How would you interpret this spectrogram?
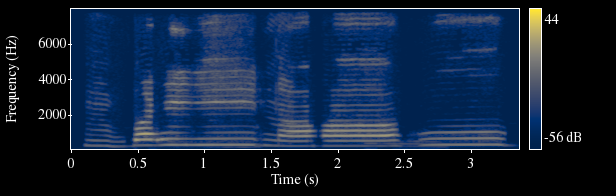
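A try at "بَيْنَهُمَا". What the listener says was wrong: হুটা টান হয়ে যাচ্ছে বোন, হু টান হবে না। হা টান হবে না। বাইনা হুমা।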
